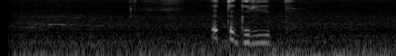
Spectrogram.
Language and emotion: Russian, sad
